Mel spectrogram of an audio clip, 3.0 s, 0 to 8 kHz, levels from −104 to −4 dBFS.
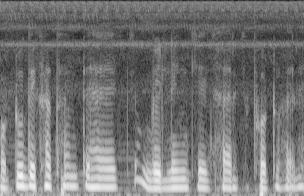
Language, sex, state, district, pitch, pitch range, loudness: Chhattisgarhi, male, Chhattisgarh, Rajnandgaon, 135 Hz, 130-150 Hz, -18 LUFS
